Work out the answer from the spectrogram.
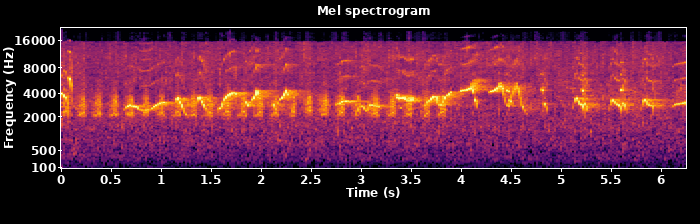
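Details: Oriental magpie-robin master song full of varied fill-in phrases for training caged birds: a rapid stuttering trill of repeated notes leading into zigzag whistled phrases that rise and fall, continuous and lively throughout.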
